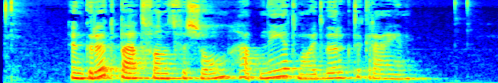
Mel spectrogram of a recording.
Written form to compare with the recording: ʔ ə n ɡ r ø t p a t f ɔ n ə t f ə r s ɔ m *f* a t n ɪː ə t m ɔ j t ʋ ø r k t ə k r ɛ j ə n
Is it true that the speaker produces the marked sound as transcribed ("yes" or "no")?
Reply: no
